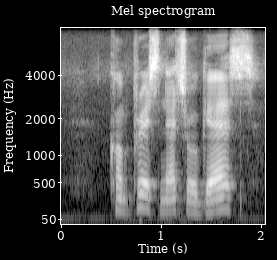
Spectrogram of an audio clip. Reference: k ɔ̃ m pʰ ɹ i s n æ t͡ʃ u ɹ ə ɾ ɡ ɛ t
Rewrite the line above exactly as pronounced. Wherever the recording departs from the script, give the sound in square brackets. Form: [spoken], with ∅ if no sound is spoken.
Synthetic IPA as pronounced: [kʰ] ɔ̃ m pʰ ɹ [ɛ] s n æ t͡ʃ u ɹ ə [l] ɡ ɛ [s]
